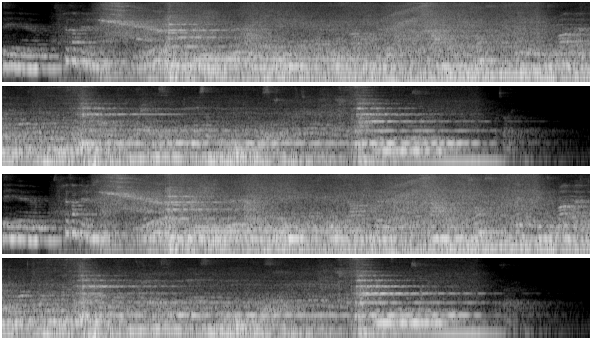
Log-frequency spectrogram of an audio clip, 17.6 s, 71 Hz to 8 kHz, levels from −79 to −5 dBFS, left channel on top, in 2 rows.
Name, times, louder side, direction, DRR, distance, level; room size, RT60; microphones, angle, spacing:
voice 1, 0.0-1.6 2.0-5.9 6.4-10.4 14.3-15.4, right 2 dB, 70° right, 0 dB, 1.0 m, -28 dB
sound 1, 0.7-16.0, equal, 10° right, 0.5 m, -30 dB
sound 2, 1.1-8.1, right 1 dB, 35° right, 0.9 m, -34 dB
sound 3, 1.4-14.0, left 1 dB, 10° left, 1.2 m, -28 dB
voice 2, 10.8-13.5 16.2-16.6, left 1 dB, 80° left, 1 dB, 0.8 m, -40 dB
5.3 x 5.0 x 4.8 m, 2.1 s
head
